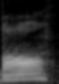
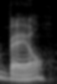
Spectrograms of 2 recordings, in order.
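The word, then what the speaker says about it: Baal: the blue stones but ball really ah geez or Bale. Now, depends on how you want to focus pronounce pronounce the double A.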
